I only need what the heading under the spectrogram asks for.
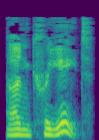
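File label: "uncreate", British English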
